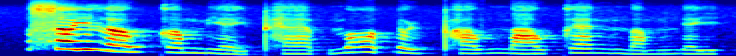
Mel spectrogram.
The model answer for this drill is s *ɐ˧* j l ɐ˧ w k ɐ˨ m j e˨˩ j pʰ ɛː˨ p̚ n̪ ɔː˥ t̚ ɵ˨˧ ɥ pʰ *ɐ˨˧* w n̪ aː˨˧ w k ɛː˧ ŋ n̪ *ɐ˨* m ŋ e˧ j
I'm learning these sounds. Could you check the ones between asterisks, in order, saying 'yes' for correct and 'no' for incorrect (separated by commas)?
no, yes, no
